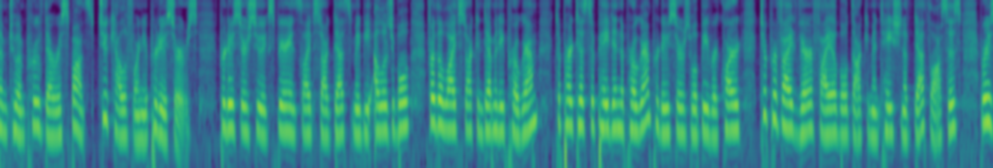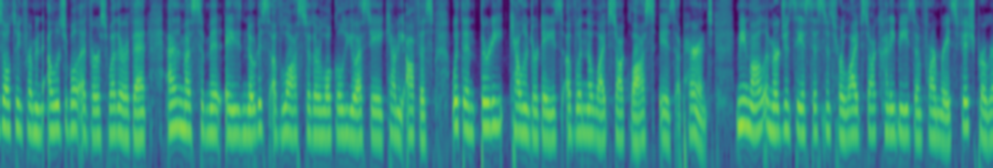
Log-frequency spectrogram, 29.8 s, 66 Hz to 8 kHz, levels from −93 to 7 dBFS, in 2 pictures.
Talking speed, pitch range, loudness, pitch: 155 wpm, 175-210 Hz, -18 LUFS, 185 Hz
